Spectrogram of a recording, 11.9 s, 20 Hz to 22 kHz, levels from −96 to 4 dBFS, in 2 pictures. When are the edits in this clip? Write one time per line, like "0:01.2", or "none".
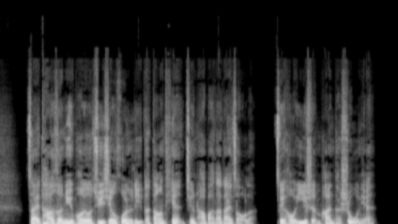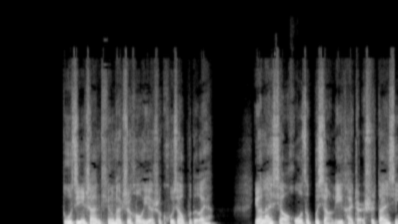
none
